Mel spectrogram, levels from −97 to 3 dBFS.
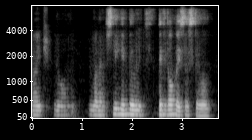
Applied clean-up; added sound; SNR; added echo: neural mask model DeepFilterNet 3.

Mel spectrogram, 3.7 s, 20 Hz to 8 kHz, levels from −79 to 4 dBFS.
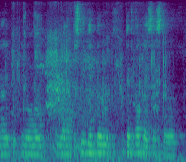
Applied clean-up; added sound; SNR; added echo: none; Sliding door; 5 dB; reverberation time 0.5 s.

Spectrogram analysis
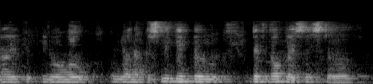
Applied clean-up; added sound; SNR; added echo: neural separator model SepFormer DNS4.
